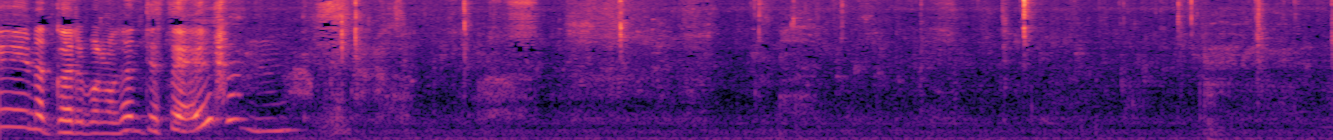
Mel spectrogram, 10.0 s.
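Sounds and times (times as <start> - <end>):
chewing and smacking: 2.2 - 10.0.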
